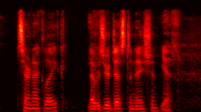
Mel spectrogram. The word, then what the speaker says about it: Saranac Lake: been there is that is that the right pronunciation Saranac Lake that was your destination yes so did you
